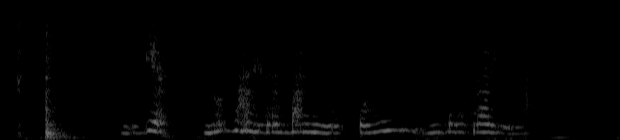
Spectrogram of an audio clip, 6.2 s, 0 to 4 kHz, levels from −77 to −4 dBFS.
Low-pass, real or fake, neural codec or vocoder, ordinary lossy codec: 3.6 kHz; fake; codec, 24 kHz, 1 kbps, SNAC; Opus, 64 kbps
